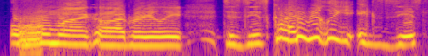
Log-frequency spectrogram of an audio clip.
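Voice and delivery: loud, acted-out amazement; exasperated disbelief. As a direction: exclaim it as if you cannot believe it. Re-enacts her own amazed disbelief.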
